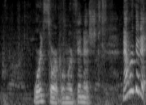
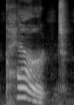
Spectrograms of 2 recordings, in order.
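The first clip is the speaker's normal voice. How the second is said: ordinary delivery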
